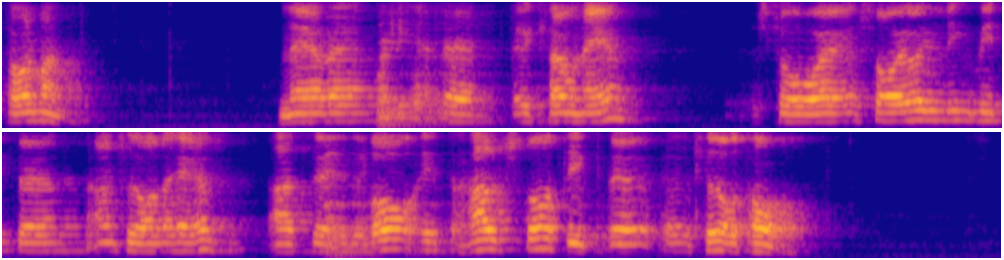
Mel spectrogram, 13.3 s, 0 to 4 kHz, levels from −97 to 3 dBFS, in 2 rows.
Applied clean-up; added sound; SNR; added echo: neural mask model DeepFilterNet 3.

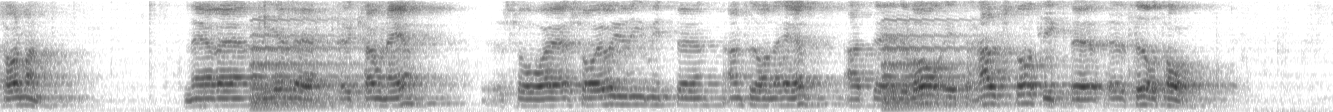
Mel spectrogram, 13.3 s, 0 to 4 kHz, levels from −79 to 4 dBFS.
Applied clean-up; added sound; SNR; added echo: none; Organ; 9 dB; reverberation time 1.2 s.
